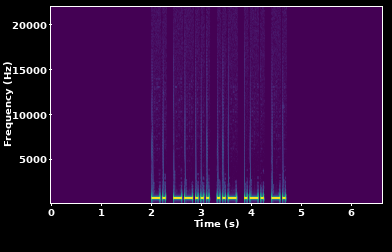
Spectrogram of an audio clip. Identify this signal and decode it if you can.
Morse code, heard as a keyed tone, about 22 wpm, 700 Hz. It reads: N7URN
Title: USA Call Signs - 5 Characters - 22wpm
